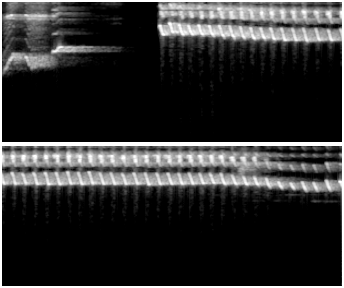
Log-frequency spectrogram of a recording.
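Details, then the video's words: Medan white-rumped shama giving a brief whistled note, then a long, fast, buzzy trill of very high pulses, about four per second, slowly dropping in pitch. "Kicauan Murai Medan mantap.."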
